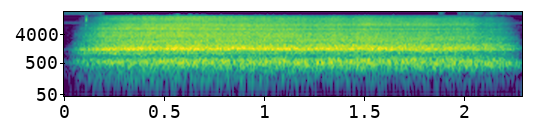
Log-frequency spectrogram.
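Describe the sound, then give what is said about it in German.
A deep breath drawn in through the airways makes a long, steady, airy hiss. It swells quickly, holds for about two seconds and then stops, heard alone without speech. “Einatmen.”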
